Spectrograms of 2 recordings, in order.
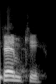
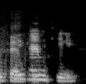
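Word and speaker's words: Famke: Emke Jansen. Yeah. I don't know how to pronounce her first name. Emke? Yeah. Emke? Femke. Yeah. Femke.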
